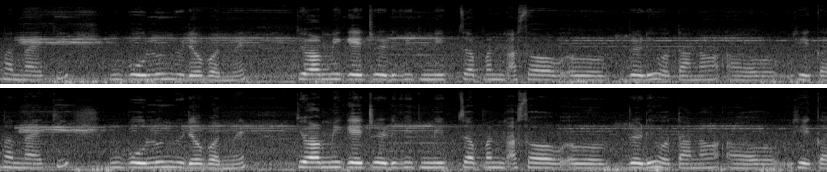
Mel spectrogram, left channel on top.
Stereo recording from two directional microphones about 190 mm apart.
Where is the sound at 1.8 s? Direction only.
15° right (ahead or behind).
